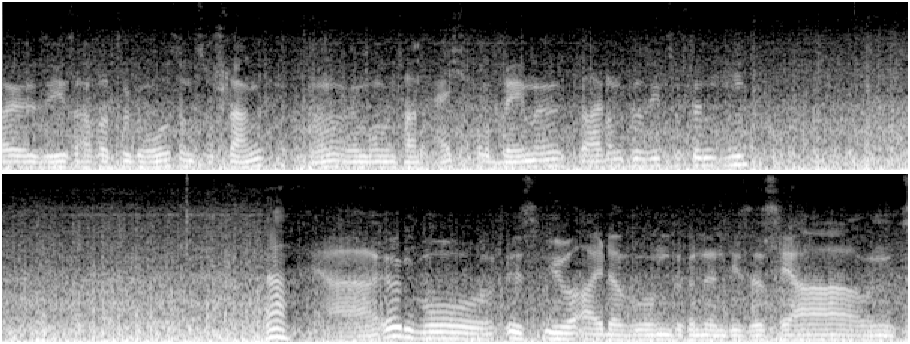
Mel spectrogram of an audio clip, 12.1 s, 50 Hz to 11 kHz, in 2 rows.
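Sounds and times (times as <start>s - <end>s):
motorcycle engine at road speed: 0.0s - 12.0s
wind rush over microphone: 0.0s - 12.0s.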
